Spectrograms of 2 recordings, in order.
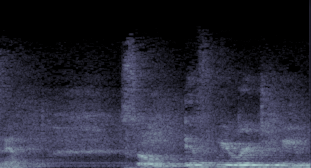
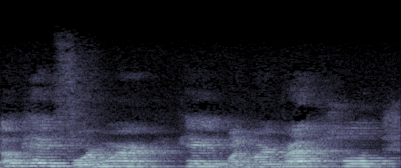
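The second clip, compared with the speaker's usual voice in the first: higher, louder power-yoga count; energetic class cue; 6 semitones higher, 4 dB louder than usual. Shown as a demonstration. Teacher rallying students in a power round, energetic and louder. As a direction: push them through with more energy. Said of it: "I'll have more energy to my voice".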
